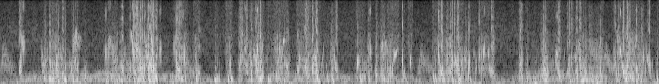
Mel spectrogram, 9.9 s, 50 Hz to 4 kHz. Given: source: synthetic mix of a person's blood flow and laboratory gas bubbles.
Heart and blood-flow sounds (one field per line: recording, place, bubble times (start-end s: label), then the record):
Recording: Doppler ultrasound of blood flow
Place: subclavian vein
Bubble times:
0.26-0.40 s: bubbles
0.61-1.32 s: bubbles
1.55-2.44 s: bubbles
2.57-3.04 s: bubbles
3.19-3.34 s: bubbles
3.38-4.37 s: bubbles
4.42-5.12 s: bubbles
5.33-6.20 s: bubbles
6.47-7.46 s: bubbles
7.77-9.07 s: bubbles
9.16-9.89 s: bubbles
From the record:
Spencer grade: 4 (maximum detectable bubble signal sounding continuously throughout systole and diastole of every cardiac period, and overriding the amplitude of the normal cardiac signals)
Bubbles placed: anywhere in the cardiac cycle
